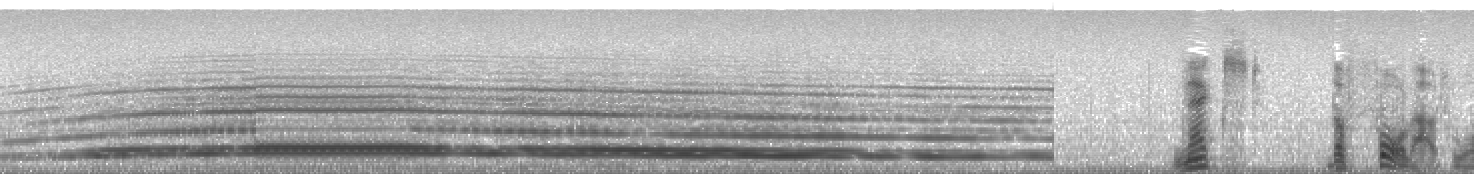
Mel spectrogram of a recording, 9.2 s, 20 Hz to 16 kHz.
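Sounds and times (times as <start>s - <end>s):
civil defense siren wailing in a rising-and-falling attack warning: 0.0s - 6.6s
speech: 7.4s - 9.2s.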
